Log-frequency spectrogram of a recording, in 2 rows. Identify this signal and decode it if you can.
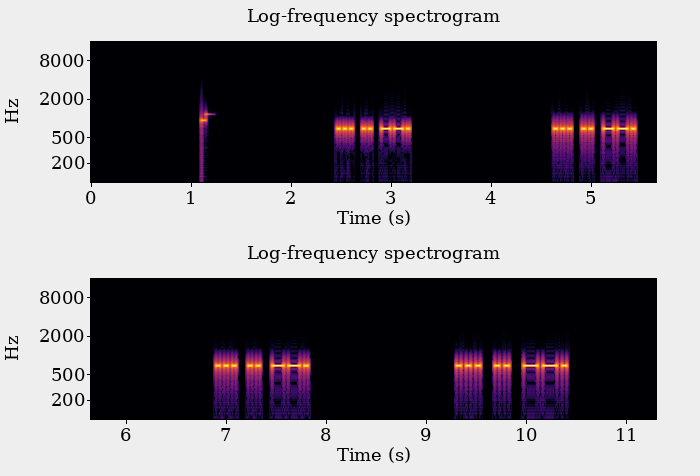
Morse code, heard as a keyed tone, about 33 wpm, 700 Hz. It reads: SIG SIG SIG SIG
